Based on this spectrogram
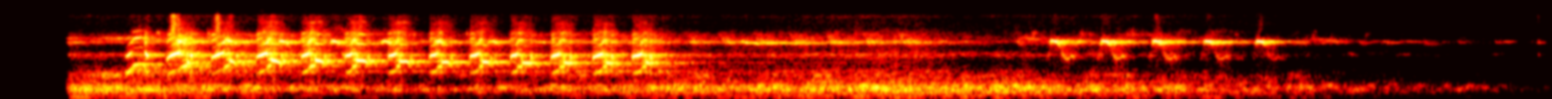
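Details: A European Green Woodpecker, which rarely drums and instead uses this very loud call for territory, gives its laughing yaffle, audible from far off, about a dozen quick ringing notes, then a fainter second series, over a low murmur of room noise.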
